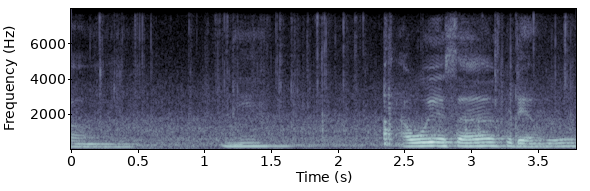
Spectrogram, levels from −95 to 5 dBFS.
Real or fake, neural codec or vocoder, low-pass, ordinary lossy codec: real; none; none; none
